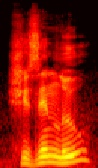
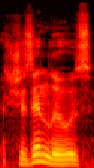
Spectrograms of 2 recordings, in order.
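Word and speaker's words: Liu Cixin: i butcher his name shizin lu shizinlu i think shazin lose is um is how you pronounce his name he wrote the novel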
